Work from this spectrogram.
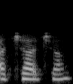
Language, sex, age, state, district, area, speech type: Marathi, female, 18-30, Maharashtra, Solapur, urban, conversation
